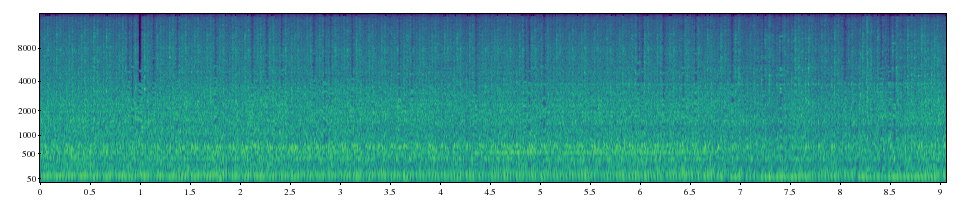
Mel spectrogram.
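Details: Old Farmall tractor four-cylinder with an often-rebuilt, finicky updraft carburetor, idling in a tight, smoky shed, muffler cap off; low, slightly lumpy idle with even firing. Normal idle, running pretty good.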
